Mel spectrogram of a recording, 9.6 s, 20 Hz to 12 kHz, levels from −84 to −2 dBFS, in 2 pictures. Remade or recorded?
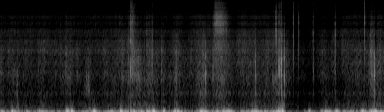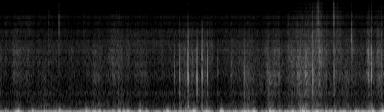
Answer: remade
